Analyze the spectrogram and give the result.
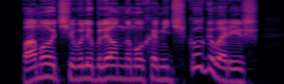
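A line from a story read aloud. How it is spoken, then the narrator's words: Asked back cheerfully. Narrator (Russian): весело переспросила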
